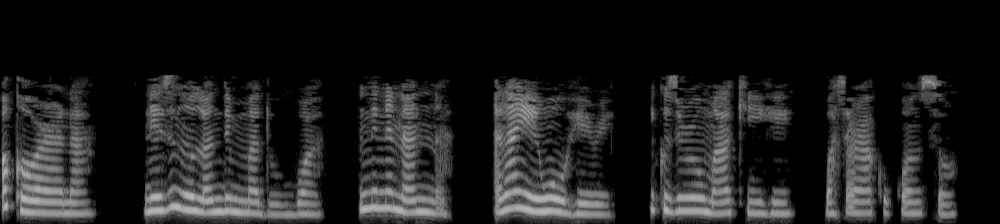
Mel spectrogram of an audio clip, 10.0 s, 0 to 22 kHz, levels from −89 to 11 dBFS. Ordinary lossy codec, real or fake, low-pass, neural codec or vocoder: MP3, 24 kbps; real; 5.4 kHz; none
